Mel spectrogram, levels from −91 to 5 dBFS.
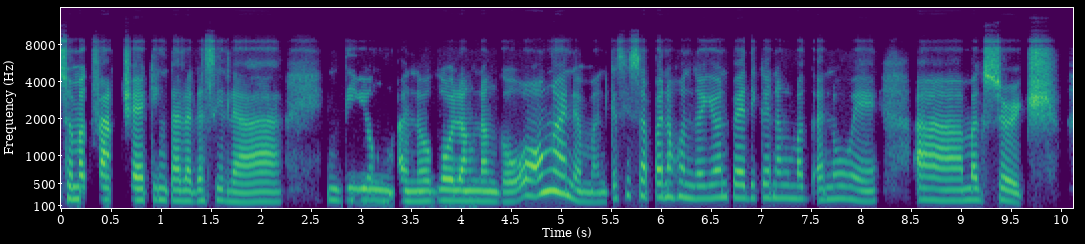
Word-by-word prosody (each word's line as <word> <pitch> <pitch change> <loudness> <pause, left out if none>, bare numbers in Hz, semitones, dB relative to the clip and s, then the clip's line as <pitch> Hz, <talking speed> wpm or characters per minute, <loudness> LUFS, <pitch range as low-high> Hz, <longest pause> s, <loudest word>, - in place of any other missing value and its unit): So, 220 -1 +2
mag-fact 220 -1 +3
checking 210 0 +2
talaga 190 0 0
sila. 175 -3 -1 0.5
Hindi 205 0 -8 0.2
yung 190 -2 -4
ano, 185 -1 -1
go 195 +1 +2
lang 185 0 +2
ng 180 -1 0
go. 175 0 -3
Oo 285 +5 +5
nga 345 - +6
naman, 170 - -5
kasi 235 +5 -9
sa 275 - +2
panahon 255 0 -1
ngayon 240 +3 -3
puwede 240 -1 0
ka 245 0 -6
nang 235 0 -6
mag-ano, 220 0 -7
eh, 185 -2 -4 0.4
ah, 195 -2 +2
mag-search 205 -4 +4
205 Hz, 155 wpm, -21 LUFS, 185-230 Hz, 0.5 s, nga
